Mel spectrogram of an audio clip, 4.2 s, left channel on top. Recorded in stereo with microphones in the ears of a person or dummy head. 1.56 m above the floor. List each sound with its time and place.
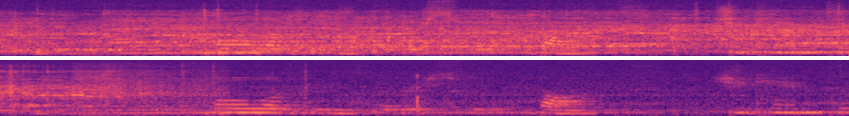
1.1 s a woman speaking: 50° left (ahead or behind), 9.5 m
